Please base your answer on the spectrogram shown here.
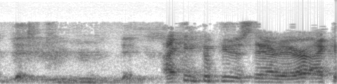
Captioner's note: students chuckle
